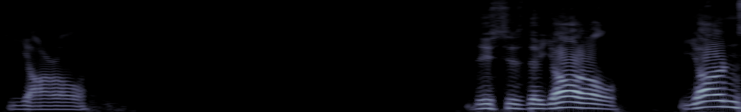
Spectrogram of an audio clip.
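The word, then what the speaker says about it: jarl: uh circumstances and oh it's the norse pronunciations okay yarn like yarl this is the yarl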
